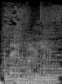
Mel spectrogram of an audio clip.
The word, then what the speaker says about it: Laemmle: Universal was founded in 1912 by the German Karl Laemmle, pronounced Lemley, Mark Dintenfass, Charles O.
